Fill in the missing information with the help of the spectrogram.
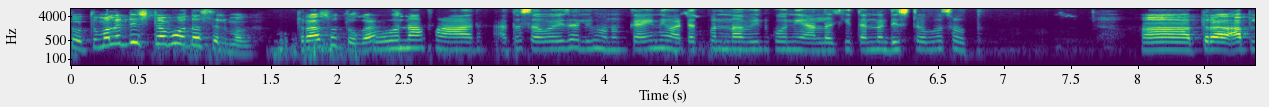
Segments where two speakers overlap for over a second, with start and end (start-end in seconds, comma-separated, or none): none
